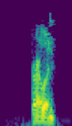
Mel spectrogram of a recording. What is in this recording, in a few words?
"purlin", English; nouns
